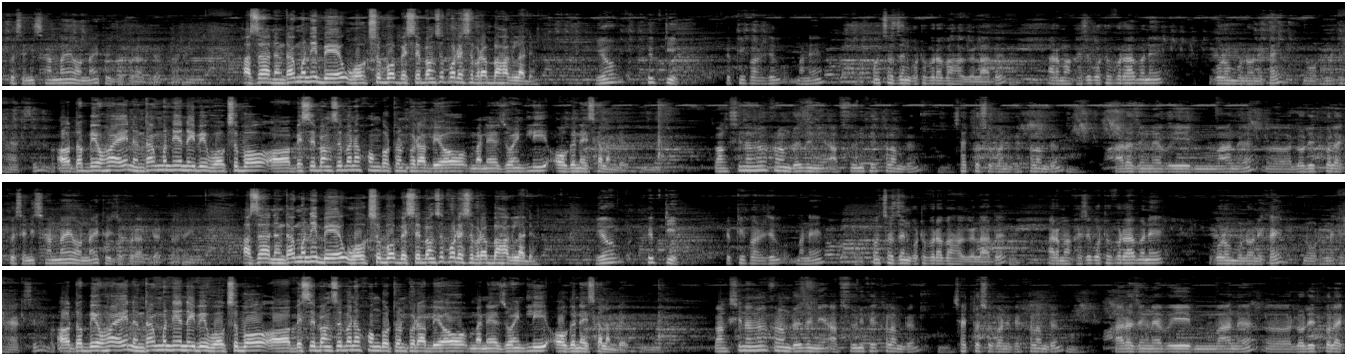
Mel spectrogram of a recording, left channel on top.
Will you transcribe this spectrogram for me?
गोसोनि साननाय हनाय धैर्यफोरा बिराद बारायो आच्छा नोंथांमोननि बे वर्कशपआव बेसेबांसो फरायसाफोरा बाहागो लादों बेयाव 50% माने 50 जन गथ'फोरा बाहागो लादो आरो माखासे गथ'फोरा माने गरम बन्दनिखाय न'आव थांनायखाय हायाखिसै दा बेवहाय नोंथांमोननि नैबे वर्कशपआव बेसेबांसो माने संगठनफोरा बेयाव माने जयेन्टलि अर्गानाइज खालामदों बांसिनानो खालामदों जोंनि आबसुनिफ्राय खालामदों साहित्य सभानिफ्राय खालामदों आरो जोंना बे मा होनो ललित कला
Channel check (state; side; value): normal; both; correlation 0.35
